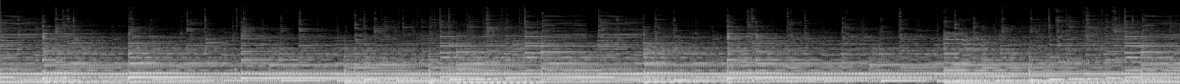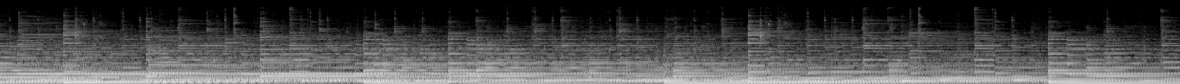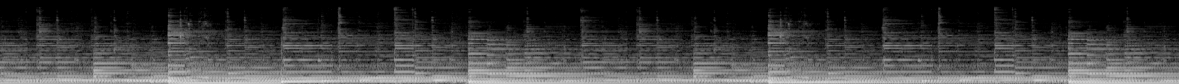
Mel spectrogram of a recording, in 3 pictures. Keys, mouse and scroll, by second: 1.5 click, 4.0-4.9 typing, 5.4 Return, 8.3-16.3 drag, 19.8 Right, 19.9 Right, 20.9 Left, 23.6 click, 30.1 ctrl+g, 32.4-35.3 drag.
